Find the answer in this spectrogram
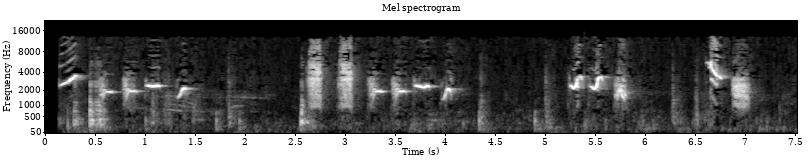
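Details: Greater green leafbird singing in short bursts of clear whistled notes, some slurred up and down, mixed with harsh scratchy notes, with brief pauses between groups.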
